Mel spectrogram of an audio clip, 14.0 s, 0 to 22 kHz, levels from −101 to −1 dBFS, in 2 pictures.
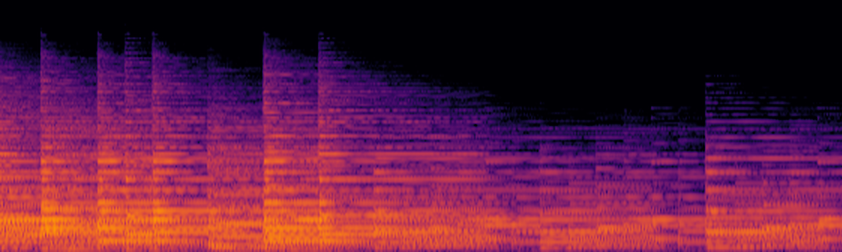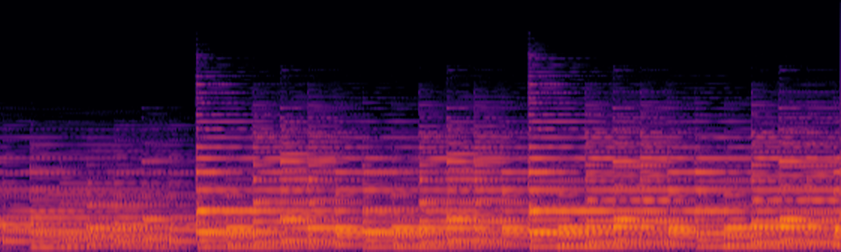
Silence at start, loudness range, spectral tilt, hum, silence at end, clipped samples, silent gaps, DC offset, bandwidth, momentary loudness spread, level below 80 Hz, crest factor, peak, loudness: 0 s; 9 LU; -7.5 dB/octave; none; 0 s; under 0.1%; none; under 0.1%; 9.4 kHz; 12 LU; -56 dBFS; 20 dB; -12 dBFS; -33 LUFS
